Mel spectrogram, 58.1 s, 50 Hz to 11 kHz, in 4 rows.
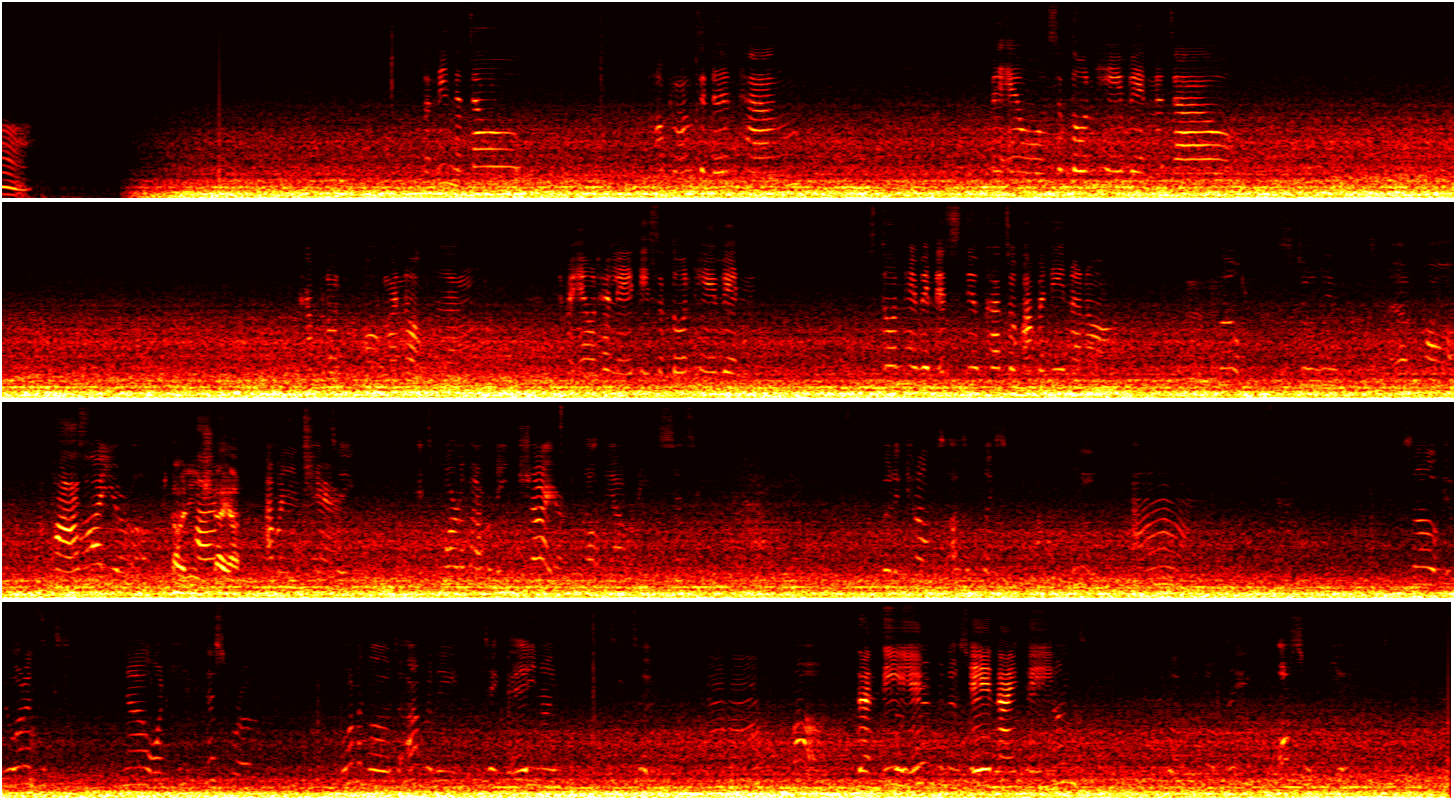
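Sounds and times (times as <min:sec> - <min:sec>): people talking: 0:00.0 - 0:00.3, 0:04.3 - 0:05.2, 0:06.5 - 0:07.9, 0:09.9 - 0:12.4, 0:17.6 - 0:19.3, 0:20.1 - 0:22.0, 0:23.2 - 0:25.7, 0:26.4 - 0:32.6, 0:33.2 - 0:36.3, 0:37.8 - 0:39.1, 0:39.7 - 0:41.0, 0:41.7 - 0:42.0, 0:43.1 - 0:46.2, 0:47.0 - 0:54.4, 0:55.2 - 0:57.3
car engine and tyres rumbling: 0:00.4 - 0:58.0.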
